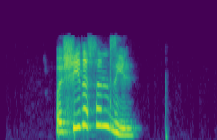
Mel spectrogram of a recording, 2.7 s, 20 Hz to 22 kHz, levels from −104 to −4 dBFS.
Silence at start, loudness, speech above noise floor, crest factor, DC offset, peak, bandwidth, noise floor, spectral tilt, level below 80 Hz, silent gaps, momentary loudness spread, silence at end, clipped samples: 0.7 s; -15 LUFS; 65 dB; 16 dB; under 0.1%; -2 dBFS; 7.6 kHz; -80 dBFS; -3.5 dB/octave; -62 dBFS; none; 9 LU; 1.05 s; under 0.1%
